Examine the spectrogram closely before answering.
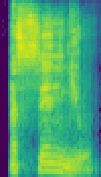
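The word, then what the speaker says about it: assegno: হবে আসে সেন ইউ আসেননিও আসন ইউ অর্থ চেক আসেনিও ঠিক আছে এখানে জি এর উচ্চারণটা উচ্চ থাকবে জি এর উচ্চারণটা হবে না চেক আসন ইউ ইংরেজিতে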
